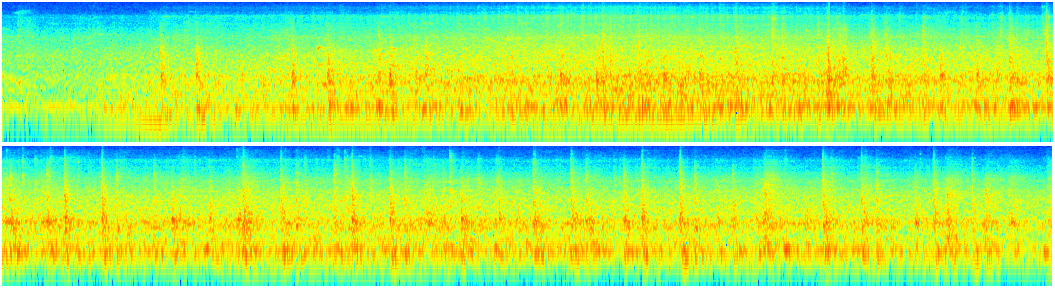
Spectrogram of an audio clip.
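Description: Miniature zoo train cars rolling past at close range. The wheels on the rails make a steady rumble with many quick sharp clicks, building up about a second in, with a low steady hum in the first few seconds.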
